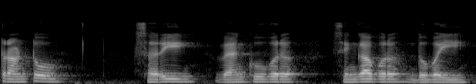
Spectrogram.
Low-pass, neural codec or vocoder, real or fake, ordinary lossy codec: 7.2 kHz; autoencoder, 48 kHz, 128 numbers a frame, DAC-VAE, trained on Japanese speech; fake; none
